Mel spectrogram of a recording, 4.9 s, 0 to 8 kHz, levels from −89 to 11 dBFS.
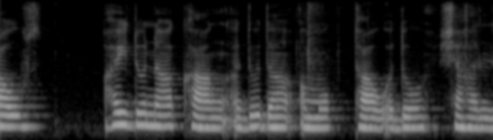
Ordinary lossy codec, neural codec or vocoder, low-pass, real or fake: none; none; none; real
